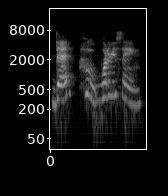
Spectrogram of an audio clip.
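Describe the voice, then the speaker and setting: A woman's voice: high-pitched, unhurried, a bit bright. A woman playing Juliet, a devoted, anguished young bride, in a student readers theatre. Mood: shocked. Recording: muffled, noisy lo-fi home recording.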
